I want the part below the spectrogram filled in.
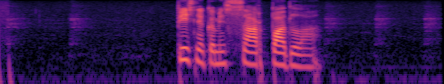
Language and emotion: Russian, angry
